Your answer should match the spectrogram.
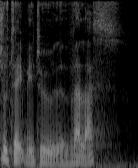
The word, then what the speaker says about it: Wallace: So next time you go to the Wallace collection, remember to pronounce it properly. La Valas.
